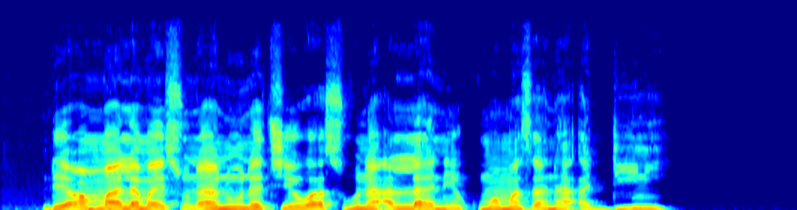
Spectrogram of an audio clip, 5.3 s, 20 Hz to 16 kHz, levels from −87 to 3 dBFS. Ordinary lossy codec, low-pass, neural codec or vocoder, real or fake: none; 14.4 kHz; none; real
